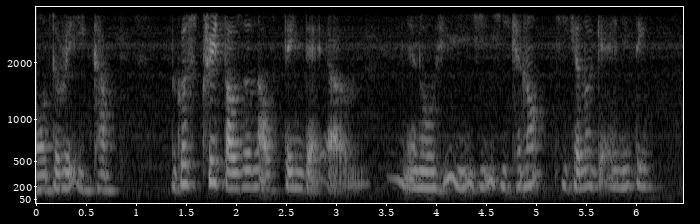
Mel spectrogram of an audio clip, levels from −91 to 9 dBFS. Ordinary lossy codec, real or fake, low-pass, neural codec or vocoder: none; real; 3.6 kHz; none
